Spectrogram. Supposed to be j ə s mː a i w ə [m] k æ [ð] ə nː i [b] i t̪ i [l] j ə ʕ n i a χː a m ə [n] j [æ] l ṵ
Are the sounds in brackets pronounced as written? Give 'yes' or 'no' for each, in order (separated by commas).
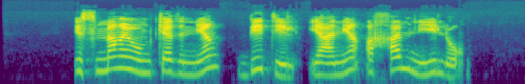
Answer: yes, yes, yes, yes, yes, no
